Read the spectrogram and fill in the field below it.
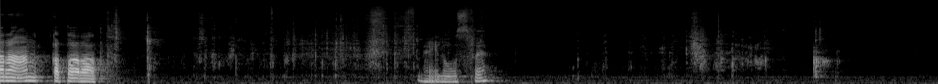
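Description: A small cardboard box rustles as it is opened.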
